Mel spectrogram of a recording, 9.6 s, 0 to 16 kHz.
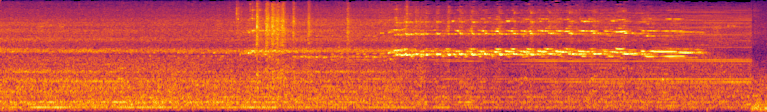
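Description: London Overground Class 710 electric multiple unit running past: steady rumble of wheels on the rails with a low electric hum, a short run of clicks about three seconds in, and a high wavering wheel squeal from about five seconds in for several seconds.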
